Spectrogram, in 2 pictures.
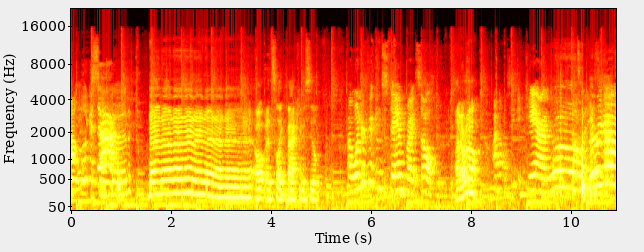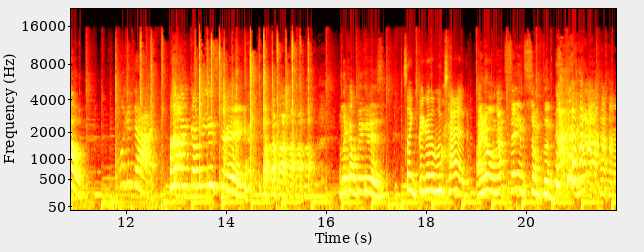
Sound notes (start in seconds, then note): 14.2 laughing; 20.6 laughing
